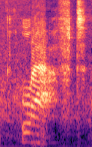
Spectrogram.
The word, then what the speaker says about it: laughed: the unvoiced F sound since it's unvoiced it is case one where the Ed is pronounced as the T sound laughed laughed how do you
